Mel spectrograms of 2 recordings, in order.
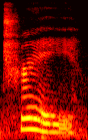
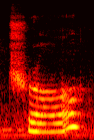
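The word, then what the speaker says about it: trá: More than likely, in Ulster, they'll say an tray, as if this is spelled T-R-A-I-G-H. And that actually is an alternate word for beach. So I think some people in Ulster will pronounce this tra, and some will pronounce it tray. Now, in Connacht, this will be pronounced troll.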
